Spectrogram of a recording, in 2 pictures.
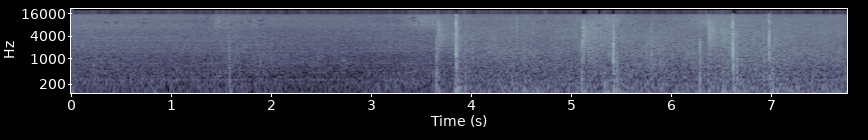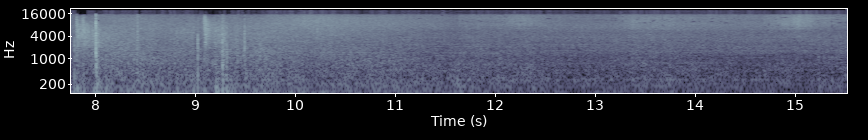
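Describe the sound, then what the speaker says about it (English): Artillery strike in a naval video game set on the US coast: a quiet low rumble, then a long barrage of heavy booming explosions with several sharp cracks, sustained and thundering before slowly easing, with no voices. "Artillery strike."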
